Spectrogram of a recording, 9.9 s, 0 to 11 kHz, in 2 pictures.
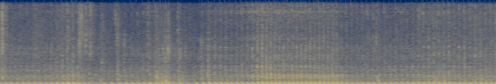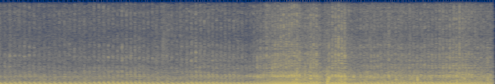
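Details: Barn-find Kawasaki Bayou 220 ATV on test drive after repairs (filthy carburetor cleaned, new battery, oil and air filters, rear right wheel bearing and seal): steady single-cylinder thump, even low firing, smooth pull as revs rise; running really good, no issues.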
